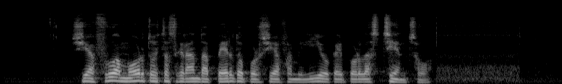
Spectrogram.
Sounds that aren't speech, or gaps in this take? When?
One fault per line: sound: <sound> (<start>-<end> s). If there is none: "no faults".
no faults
